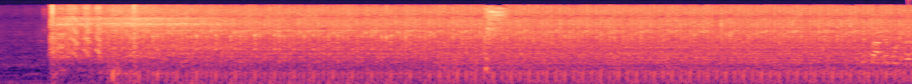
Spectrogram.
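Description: An Isuzu Panther diesel engine fitted with an aftermarket imitation fuel pump is cranked and starts, then settles into a steady, loud, close diesel rumble that continues to the end without a break.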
